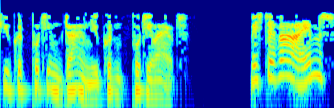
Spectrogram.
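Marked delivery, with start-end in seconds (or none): 2.5-3.3 high, urgent call; Cheery. A narrator's reading. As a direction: call the boss over in a high, anxious voice. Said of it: "beckoning urgently".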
